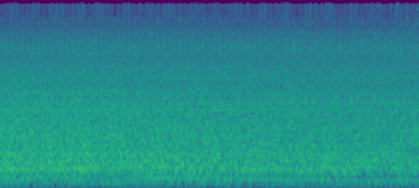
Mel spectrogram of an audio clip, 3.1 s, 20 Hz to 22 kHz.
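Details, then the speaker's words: 2004 Mazda Tribute 2.3 L with intermittent cooling fan fault, engine running, fan commanded via scan tool at about 60% duty cycle: steady whooshing fan with even low drone, no rattle or rub; fan and module working normally. "so that's good we've got full control of the module now so it's obviously working fine"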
